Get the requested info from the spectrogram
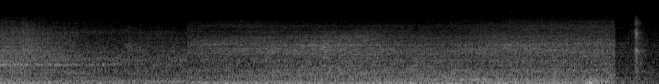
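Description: Road traffic noise: a steady rumble of vehicle engines and tyres on asphalt, including a van driving past.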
